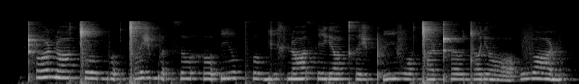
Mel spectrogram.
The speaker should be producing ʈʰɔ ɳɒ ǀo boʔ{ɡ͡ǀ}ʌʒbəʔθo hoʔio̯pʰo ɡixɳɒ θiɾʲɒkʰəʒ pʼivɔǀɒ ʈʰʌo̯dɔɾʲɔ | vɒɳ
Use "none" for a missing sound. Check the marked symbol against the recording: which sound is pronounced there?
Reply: ɡ͡ǀ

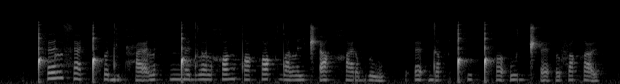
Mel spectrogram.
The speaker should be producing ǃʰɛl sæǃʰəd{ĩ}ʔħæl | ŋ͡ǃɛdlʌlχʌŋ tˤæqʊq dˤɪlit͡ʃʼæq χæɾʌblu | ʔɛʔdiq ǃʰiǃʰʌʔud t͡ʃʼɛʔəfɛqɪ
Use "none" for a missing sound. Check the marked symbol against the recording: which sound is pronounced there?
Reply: i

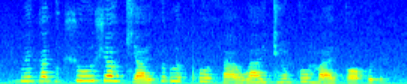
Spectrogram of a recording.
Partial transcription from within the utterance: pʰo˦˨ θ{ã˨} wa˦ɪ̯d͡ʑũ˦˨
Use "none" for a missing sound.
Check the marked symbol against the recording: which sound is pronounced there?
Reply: ã˨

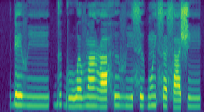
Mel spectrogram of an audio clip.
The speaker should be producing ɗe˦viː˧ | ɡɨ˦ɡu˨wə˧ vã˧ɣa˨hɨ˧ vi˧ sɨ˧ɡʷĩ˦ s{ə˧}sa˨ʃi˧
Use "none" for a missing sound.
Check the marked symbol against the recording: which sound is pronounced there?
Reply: ə˧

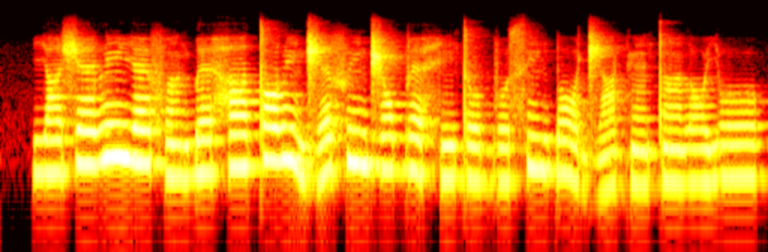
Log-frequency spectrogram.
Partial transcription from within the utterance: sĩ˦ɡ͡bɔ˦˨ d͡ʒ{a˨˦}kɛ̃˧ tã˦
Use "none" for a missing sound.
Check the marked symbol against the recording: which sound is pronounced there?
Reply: a˨˦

